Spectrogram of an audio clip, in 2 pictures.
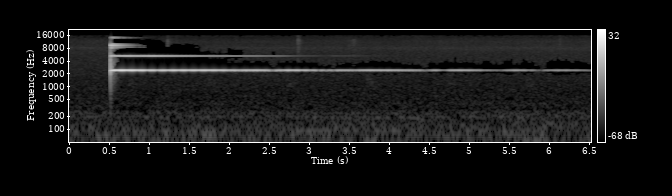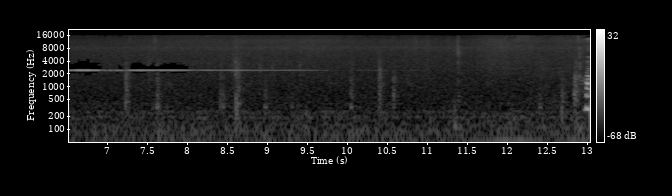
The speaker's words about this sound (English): And then just listening to the bells.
